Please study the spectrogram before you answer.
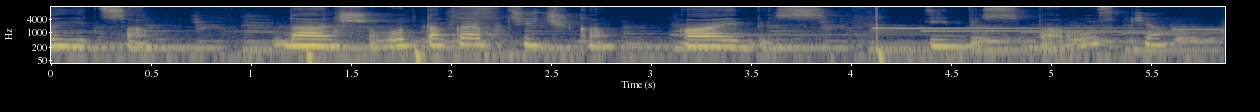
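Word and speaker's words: ibis: Айбис. Ибис по-русски. По-английски произносится айбис.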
